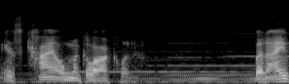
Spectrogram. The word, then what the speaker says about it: Kyle: And Cale, your full name is Kyle MacLachlan, but I call you Cale. And I remember why I call you Cale. Dino de Laurentiis could never pronounce Kyle's name, called him Cale.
